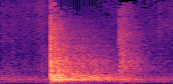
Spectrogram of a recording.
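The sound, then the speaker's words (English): A loud, sharp hammer blow on a nail lands with a ringing decay, followed about a second later by a softer second strike; no voices are heard. “the hammer sounds again.”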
